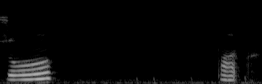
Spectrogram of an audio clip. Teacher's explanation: Zoopark sözündə həm uzanma var. Yəni onlardan biri düşür, biri uzanır. Həm də səs düşümü var.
